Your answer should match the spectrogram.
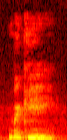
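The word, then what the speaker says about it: McGehee: it'd be so confusing let's have a listen mcgee arkansas it is judy mcgee from arkansas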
